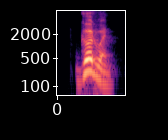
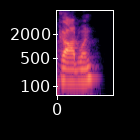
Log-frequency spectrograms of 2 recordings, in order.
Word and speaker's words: Goodwin: But Goodwin, yes. Yeah, not Godwin.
